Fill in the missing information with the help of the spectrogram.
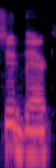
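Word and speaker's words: Sudwerk: the beer industry um sued work excel itself the uh a lot of people ask the current the correct pronunciation in the german pronunciation is sudvark or southern factory is the direct translation but it's also a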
